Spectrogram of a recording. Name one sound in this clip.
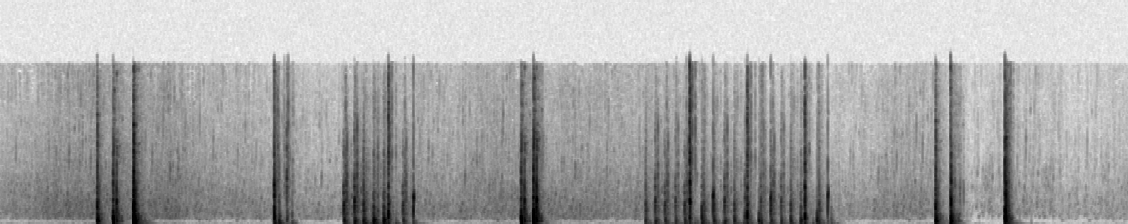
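Blocks are placed with short thuds.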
